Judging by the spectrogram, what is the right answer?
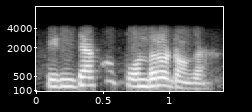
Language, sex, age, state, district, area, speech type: Odia, female, 45-60, Odisha, Sundergarh, rural, conversation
